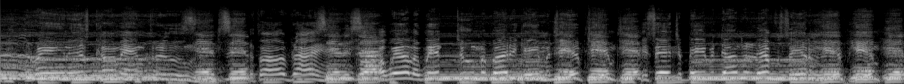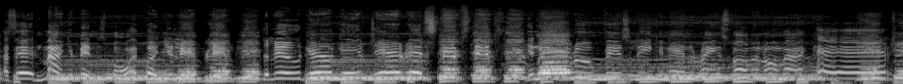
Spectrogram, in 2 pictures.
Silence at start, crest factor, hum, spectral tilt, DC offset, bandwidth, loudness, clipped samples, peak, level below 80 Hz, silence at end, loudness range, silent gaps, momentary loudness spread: 0 s; 16 dB; none; -6.5 dB/octave; under 0.1%; 15 kHz; -18 LUFS; under 0.1%; -2 dBFS; -42 dBFS; 0 s; 3 LU; none; 5 LU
